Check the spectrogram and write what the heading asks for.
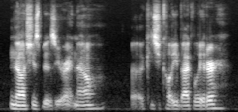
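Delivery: voice dropped down. Answering a phone call for someone who is busy, lowered voice. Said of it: "Why'd you lower your voice?".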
